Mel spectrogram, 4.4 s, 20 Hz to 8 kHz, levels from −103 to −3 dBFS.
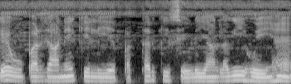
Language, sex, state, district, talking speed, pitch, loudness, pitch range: Hindi, male, Bihar, Sitamarhi, 165 wpm, 105 Hz, -28 LUFS, 100-110 Hz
